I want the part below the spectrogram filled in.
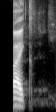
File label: "Bike", transcripción fonética; Transporte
